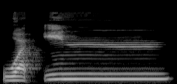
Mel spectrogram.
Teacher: Noon will get sifa of gunna, and gunna is akmal, so give nice time here. Wa in, but fatha is short.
